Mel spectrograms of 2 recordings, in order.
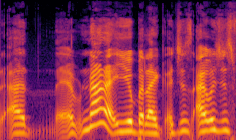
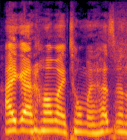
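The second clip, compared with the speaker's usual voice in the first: ordinary talk, nothing marked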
